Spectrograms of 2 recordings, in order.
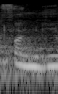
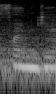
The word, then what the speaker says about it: fungi: फंजाई ये इसको आप ना फंगी मत बोलना, इसकी करेक्ट प्रोनंसिएशन है फंजाई। आप ये मत सोचना कि मैम ऐसे क्यों बोल रहे हैं कि FUNGI को फंजाई क्यों बोल रहे हैं, इसे हम फंजाई प्रोनाउंस करते हैं, ओके।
